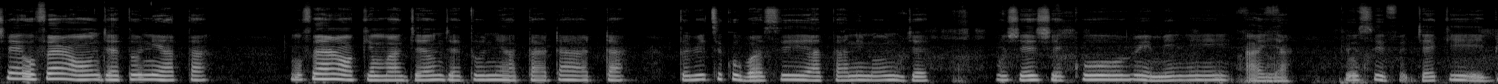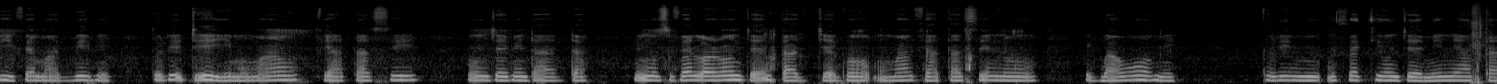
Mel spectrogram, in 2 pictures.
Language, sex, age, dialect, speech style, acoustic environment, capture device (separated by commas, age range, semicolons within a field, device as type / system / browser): Yoruba, female, 35-44, Nigeria - Lagos Yoruba, relaxed, silence, mobile / Linux / Chrome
